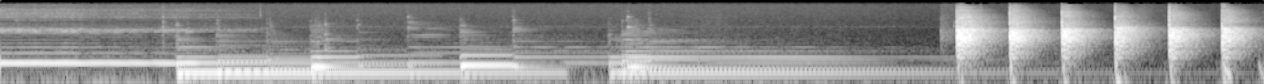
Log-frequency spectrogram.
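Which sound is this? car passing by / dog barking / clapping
clapping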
